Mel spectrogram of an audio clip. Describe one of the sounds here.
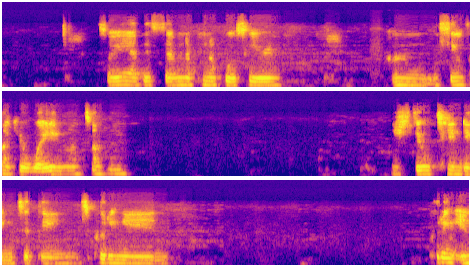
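A young woman talks calmly and close to the microphone, with pauses.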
